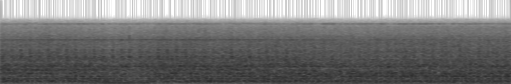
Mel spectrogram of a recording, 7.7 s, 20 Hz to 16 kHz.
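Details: 2000 Jeep Grand Cherokee Laredo 4.0 I6, warm idle: faint, steady low knock under the drone, absent when really cold, starts after warming; mechanics agree it seems near the bellhousing–oil pan junction; engine knock, source unconfirmed.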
